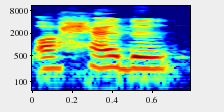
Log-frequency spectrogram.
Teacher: ساکن کرنے کی صورت میں دال جو ہے حرف قلقلہ ہونے کے سبب اس کو خوب ظاہر کرو گے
